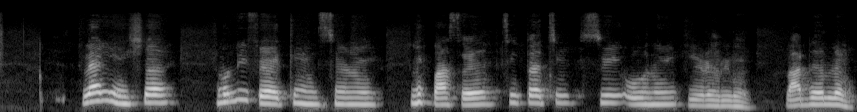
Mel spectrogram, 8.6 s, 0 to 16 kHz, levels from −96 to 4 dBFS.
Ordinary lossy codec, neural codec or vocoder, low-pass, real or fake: none; codec, 24 kHz, 1 kbps, SNAC; 10.8 kHz; fake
